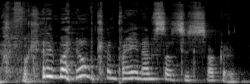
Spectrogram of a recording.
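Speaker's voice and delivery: real embarrassed laugh through the words; laughing at himself. Real, not acted. Host laughs at forgetting his own campaign's name, high laughing.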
